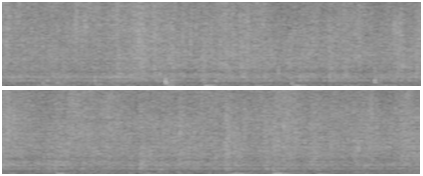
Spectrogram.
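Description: Shredded cabbage, carrots and minced meat sizzling in a frying pan, a steady hiss, while a wooden spatula stirs and turns them with soft scrapes and knocks.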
